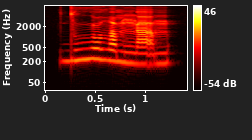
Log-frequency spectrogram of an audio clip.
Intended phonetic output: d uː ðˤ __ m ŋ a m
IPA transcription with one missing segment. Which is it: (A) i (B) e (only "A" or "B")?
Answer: A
